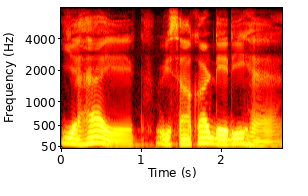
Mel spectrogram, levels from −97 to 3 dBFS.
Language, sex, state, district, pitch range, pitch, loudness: Hindi, male, Uttar Pradesh, Saharanpur, 80-115 Hz, 95 Hz, -16 LUFS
